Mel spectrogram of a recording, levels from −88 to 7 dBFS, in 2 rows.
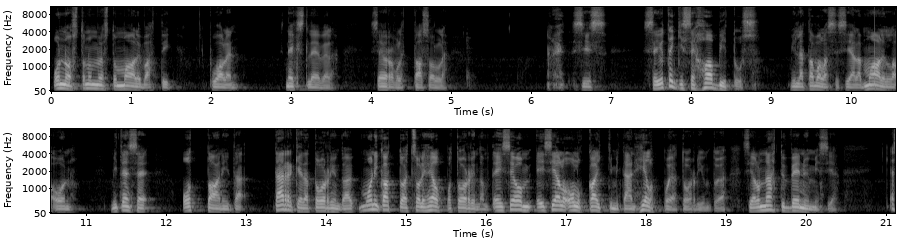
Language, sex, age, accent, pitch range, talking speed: Finnish, male, 20-39, native, 100-145 Hz, 140 wpm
